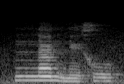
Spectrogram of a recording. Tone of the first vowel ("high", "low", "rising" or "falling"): high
